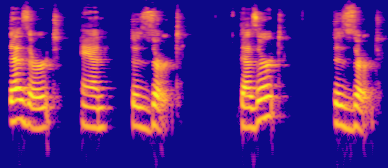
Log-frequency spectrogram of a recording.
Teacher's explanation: That vowel is a little bit longer in desert than it is in dessert.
